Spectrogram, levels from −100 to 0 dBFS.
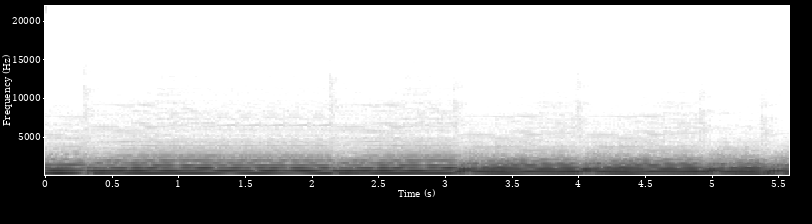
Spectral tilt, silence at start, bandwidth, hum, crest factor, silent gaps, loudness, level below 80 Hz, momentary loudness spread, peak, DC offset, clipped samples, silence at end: -9 dB/octave; 0 s; 3.6 kHz; none; 10 dB; none; -26 LUFS; -76 dBFS; 2 LU; -14 dBFS; 0.2%; under 0.1%; 0 s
